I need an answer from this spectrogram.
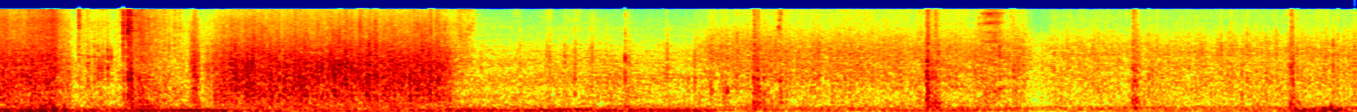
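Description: Rain falling, heavier for the first two seconds or so, then softer with scattered sharp ticks.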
